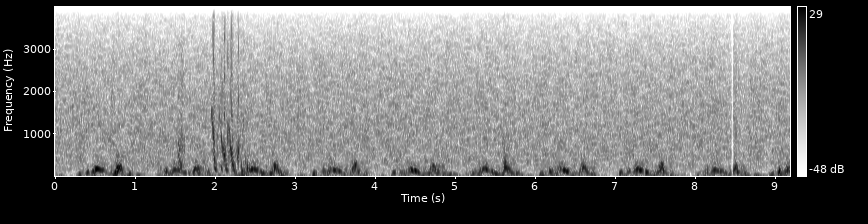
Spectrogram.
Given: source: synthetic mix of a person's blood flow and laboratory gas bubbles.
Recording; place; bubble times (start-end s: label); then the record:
Doppler ultrasound of blood flow; precordium
1.49-1.63 s: bubbles
1.92-2.46 s: bubbles
5.58-5.68 s: bubbles
From the record:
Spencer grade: 2 (many but less than half of the cardiac periods contain bubble signals, singularly or in groups); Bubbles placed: anywhere in the cardiac cycle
